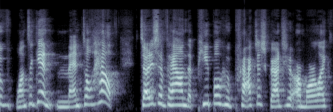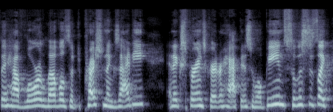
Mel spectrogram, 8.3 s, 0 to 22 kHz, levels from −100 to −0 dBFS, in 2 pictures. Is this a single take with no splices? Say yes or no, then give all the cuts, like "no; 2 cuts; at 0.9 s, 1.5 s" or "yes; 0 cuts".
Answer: yes; 0 cuts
